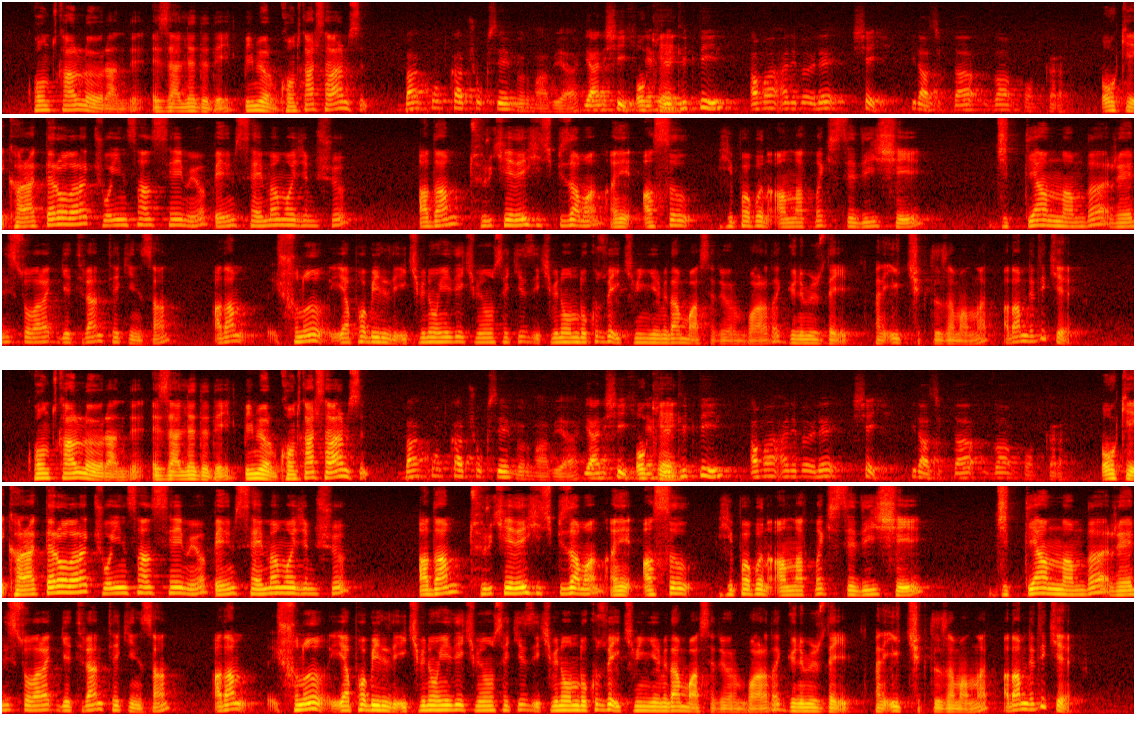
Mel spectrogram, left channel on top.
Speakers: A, on the right; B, in the centre.
A: Kontkar'la öğrendi. Ezel'le de değil. Bilmiyorum. Kontkar sever misin?
B: Ben Kontkar çok sevmiyorum abi ya. Yani şey
A: Okey.
B: nefretlik değil ama hani böyle şey birazcık daha uzağım Kontkar'a.
A: Okey. Karakter olarak çoğu insan sevmiyor. Benim sevme amacım şu. Adam Türkiye'de hiçbir zaman hani asıl hip hop'un anlatmak istediği şeyi ciddi anlamda realist olarak getiren tek insan. Adam şunu yapabildi. 2017, 2018, 2019 ve 2020'den bahsediyorum bu arada. Günümüz değil. Hani ilk çıktığı zamanlar. Adam dedi ki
